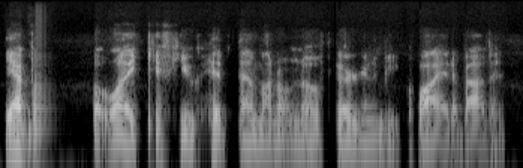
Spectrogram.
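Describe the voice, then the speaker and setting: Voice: sits low, lively intonation, fast, gravelly, darkish tone, slightly rough, highs cut off. A tabletop game player chatting in a laid-back way and laughing often. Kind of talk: casual tabletop game play.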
